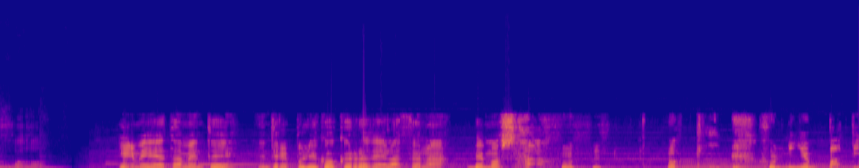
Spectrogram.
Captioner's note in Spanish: risas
